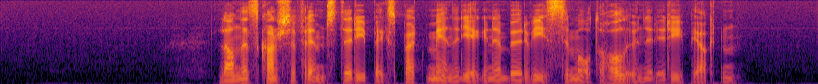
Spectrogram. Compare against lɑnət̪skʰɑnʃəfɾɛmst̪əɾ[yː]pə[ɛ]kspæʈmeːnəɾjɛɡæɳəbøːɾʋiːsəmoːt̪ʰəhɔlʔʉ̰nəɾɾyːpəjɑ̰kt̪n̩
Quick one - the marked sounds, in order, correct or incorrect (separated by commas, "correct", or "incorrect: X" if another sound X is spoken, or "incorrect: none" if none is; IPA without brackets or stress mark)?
correct, correct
